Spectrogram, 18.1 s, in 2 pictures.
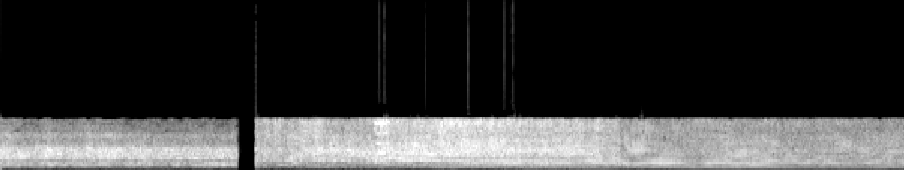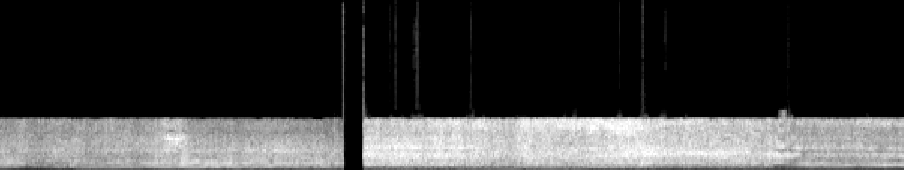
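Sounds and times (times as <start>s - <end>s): race car engine at high revs: 0.0s - 18.0s.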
